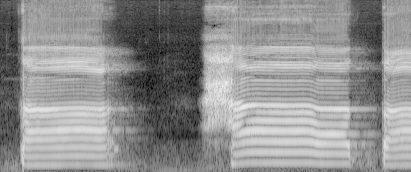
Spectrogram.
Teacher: এরপরে তাহাতা পড়ুন তাহাতা। এই হাটা উচ্চারণের সময় গলার মাঝখান থেকে বাতাস বের করবেন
